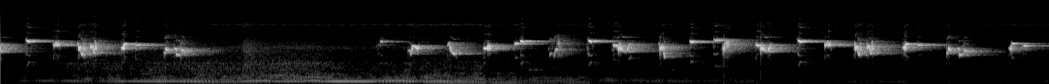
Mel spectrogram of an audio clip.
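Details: Yellow-vented bulbul singing a long-trill training song: an opening run of liquid notes, a pause with low hum, then a long steady series of bright bubbly whistles.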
